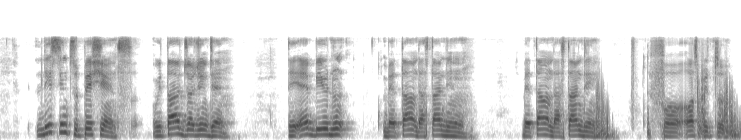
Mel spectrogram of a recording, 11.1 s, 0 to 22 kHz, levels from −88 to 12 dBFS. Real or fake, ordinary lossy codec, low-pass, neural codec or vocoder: real; none; 7.2 kHz; none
